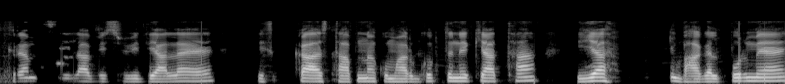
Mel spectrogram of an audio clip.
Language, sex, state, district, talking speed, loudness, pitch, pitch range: Hindi, male, Bihar, Bhagalpur, 115 wpm, -18 LUFS, 145 Hz, 140-155 Hz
